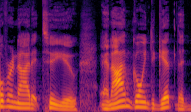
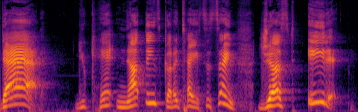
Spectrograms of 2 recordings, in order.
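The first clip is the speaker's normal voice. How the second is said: put-on scream, high and pitched-up; 6 semitones higher than usual. A son recalls arguing with his dad, retelling screaming at him. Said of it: "I'm screaming at my dad saying".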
